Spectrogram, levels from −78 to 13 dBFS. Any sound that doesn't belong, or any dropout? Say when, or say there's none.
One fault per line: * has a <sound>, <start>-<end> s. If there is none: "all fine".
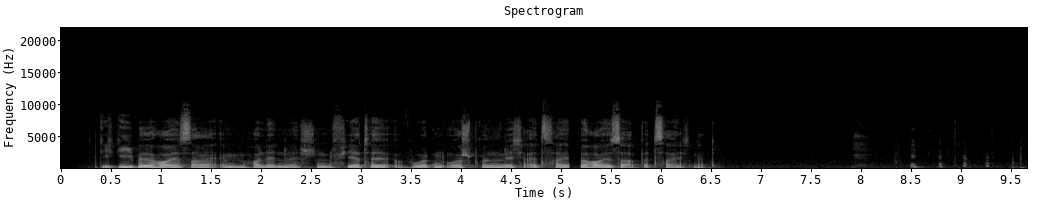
* has a dropout, 5.1-5.2 s
* has a laugh, 7.9-9.4 s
